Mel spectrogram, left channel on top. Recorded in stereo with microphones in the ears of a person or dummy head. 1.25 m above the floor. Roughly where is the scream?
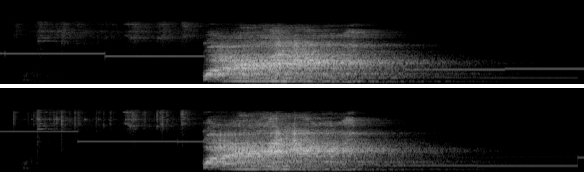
Right.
